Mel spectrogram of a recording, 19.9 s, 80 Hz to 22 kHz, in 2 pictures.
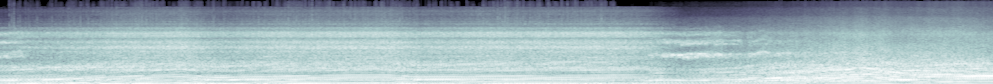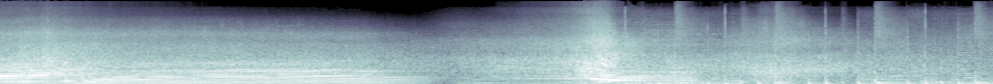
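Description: A supercharged Chevrolet Silverado truck, the Walkinshaw x Harrop TVS2650 Fury build, runs on a drag strip: a loud, close engine roar revving and rising in pitch through gear changes, with a brief dip before roaring again.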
